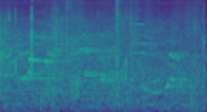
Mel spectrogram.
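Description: Children's voices and chatter at a distance, faint and without clear words.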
